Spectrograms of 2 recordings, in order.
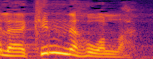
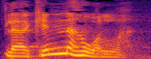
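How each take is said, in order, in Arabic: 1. الحركة في آخر الكلمة الأولى قصيرة. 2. الحركة في آخر الكلمة الأولى قصيرة.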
